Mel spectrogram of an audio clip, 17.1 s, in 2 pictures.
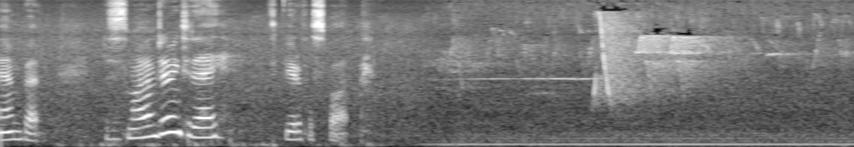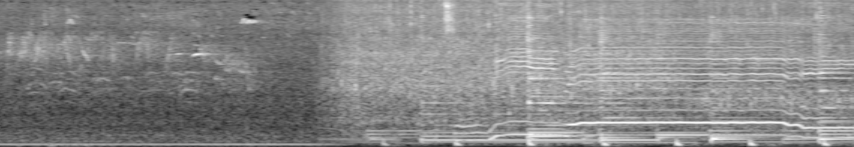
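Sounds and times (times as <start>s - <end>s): bird chirps: 4.2s - 11.2s
whistled bird note: 4.5s - 8.0s.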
